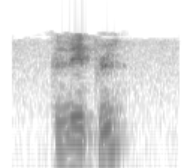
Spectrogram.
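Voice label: "lippel", Alsatian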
